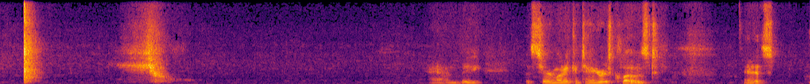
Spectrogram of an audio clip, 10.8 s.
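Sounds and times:
group clapping in unison: 0:00.3 - 0:00.6
speech: 0:05.8 - 0:08.9, 0:09.9 - 0:10.8.

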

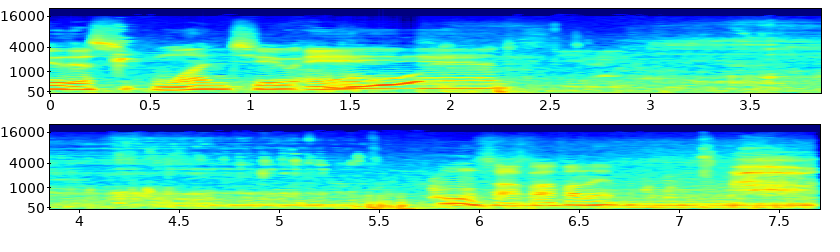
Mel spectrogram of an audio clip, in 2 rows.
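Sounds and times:
speech: 0:00.0 - 0:02.5, 0:05.8 - 0:06.9
people sipping coffee from mugs: 0:03.0 - 0:05.6.

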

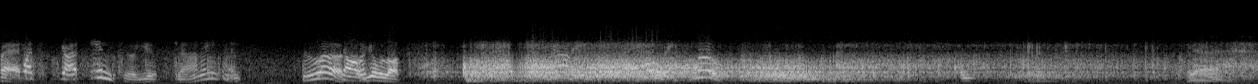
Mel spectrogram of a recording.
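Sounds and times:
speech: 0:00.0 - 0:04.4
bomb exploding in a radio drama: 0:04.3 - 0:12.0.

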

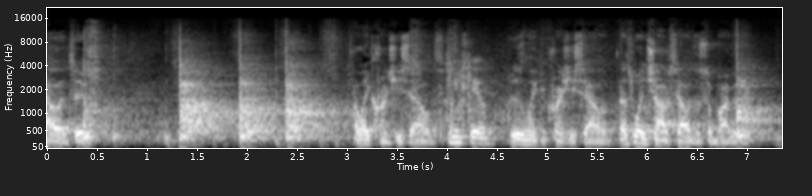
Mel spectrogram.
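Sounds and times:
speech: 0:00.0 - 0:01.4, 0:03.1 - 0:07.2
knife slicing green apples on a cutting board: 0:02.3 - 0:03.0.

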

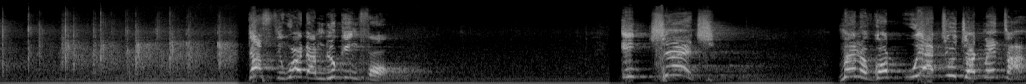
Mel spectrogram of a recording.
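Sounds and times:
audience clapping: 0:00.0 - 0:02.5
speech: 0:02.8 - 0:04.0, 0:06.2 - 0:07.3, 0:08.4 - 0:10.2.

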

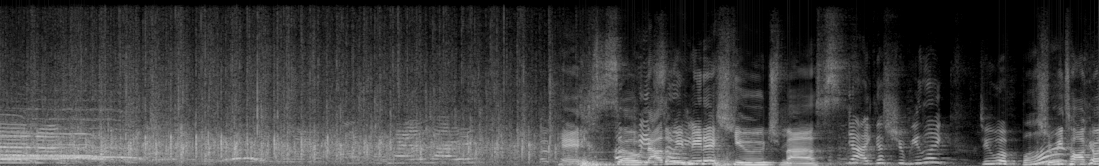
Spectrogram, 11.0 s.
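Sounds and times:
audience round of applause: 0:00.0 - 0:06.8
speech: 0:06.2 - 0:10.9.

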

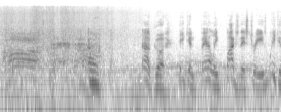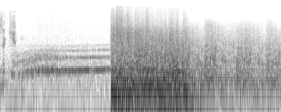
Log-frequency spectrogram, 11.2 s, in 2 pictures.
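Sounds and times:
speech: 0:01.8 - 0:02.2, 0:02.8 - 0:06.3
lightning strike thunderclap: 0:07.8 - 0:11.2.

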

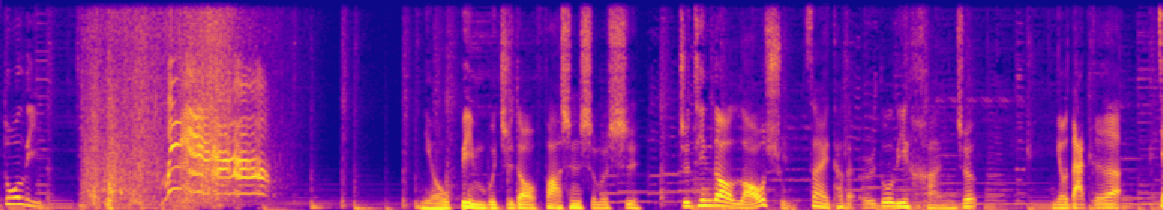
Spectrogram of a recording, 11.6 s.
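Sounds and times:
speech: 0:00.0 - 0:01.2, 0:04.2 - 0:11.4
cat falling into water: 0:00.8 - 0:02.9
high wavering cry: 0:01.6 - 0:02.8.

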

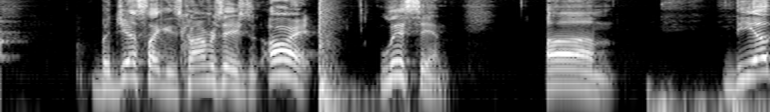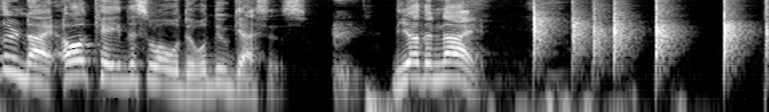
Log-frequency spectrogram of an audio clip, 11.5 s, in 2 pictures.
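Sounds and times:
speech: 0:00.7 - 0:04.6, 0:05.4 - 0:09.5
hands clapping: 0:09.7 - 0:11.5.

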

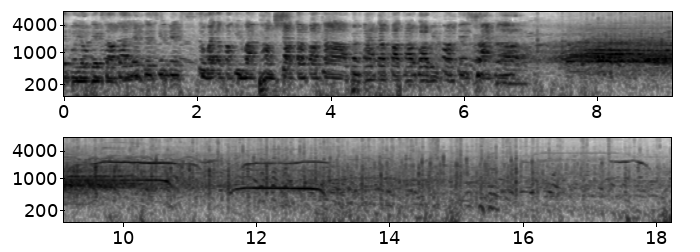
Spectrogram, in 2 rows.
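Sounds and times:
speech: 0:00.4 - 0:04.4, 0:05.0 - 0:07.1
crowd applauding: 0:07.1 - 0:18.2
sustained whistles: 0:09.5 - 0:13.2, 0:15.9 - 0:18.2.

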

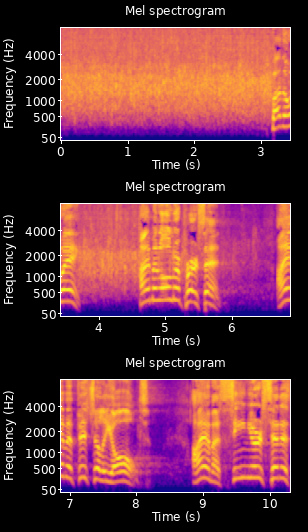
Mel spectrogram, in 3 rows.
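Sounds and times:
audience applause: 0:00.0 - 0:06.5
speech: 0:03.2 - 0:03.8, 0:04.6 - 0:05.9, 0:06.7 - 0:10.3.

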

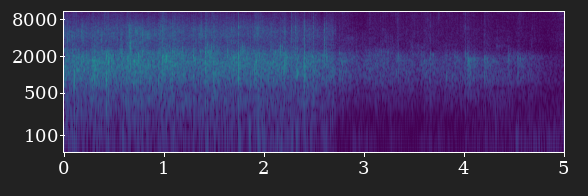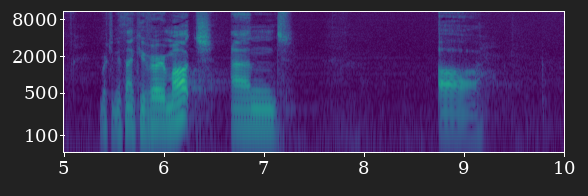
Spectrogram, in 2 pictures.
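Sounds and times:
audience applause: 0:00.0 - 0:04.8
speech: 0:05.4 - 0:07.3, 0:08.7 - 0:09.3.

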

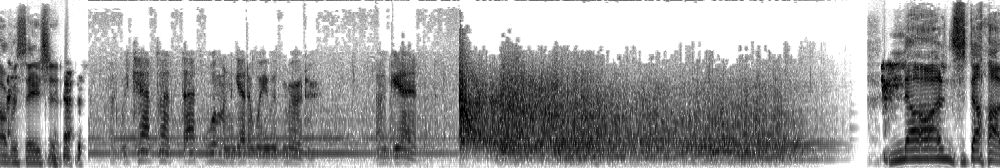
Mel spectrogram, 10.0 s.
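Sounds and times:
speech: 0:00.0 - 0:05.3, 0:08.9 - 0:09.9
ominous thunderclap: 0:03.4 - 0:08.5.

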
